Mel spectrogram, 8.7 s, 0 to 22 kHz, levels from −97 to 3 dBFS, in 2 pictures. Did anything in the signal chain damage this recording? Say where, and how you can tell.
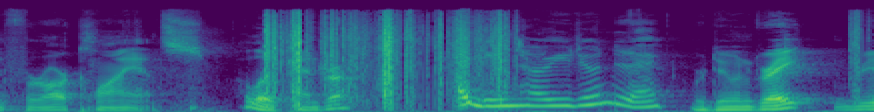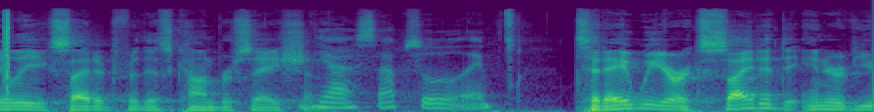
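Yes, analogue wiring: cable scratch noise at 1.33–2.60 s and 4.25–4.44 s, likely fluctuating connector contact resistance, appearing as ragged broadband spectrogram streaks about as loud as speech in the first burst and about 5 dB below it in the second.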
